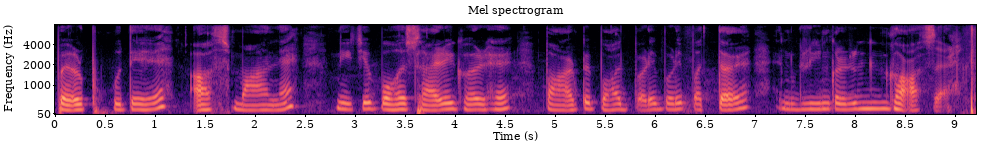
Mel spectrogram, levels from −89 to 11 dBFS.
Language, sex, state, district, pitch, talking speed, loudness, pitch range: Hindi, female, Rajasthan, Jaipur, 190 Hz, 145 wpm, -19 LUFS, 180-205 Hz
